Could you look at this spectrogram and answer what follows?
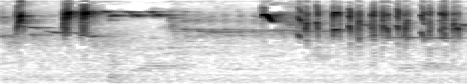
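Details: Olive-backed sunbird song used to provoke other sunbirds into answering: sharp, very high chirps early on, a thin sustained whistle, then a fast burst of clipped high notes in the last second.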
